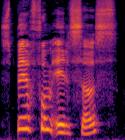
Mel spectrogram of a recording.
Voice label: "bier", alsace

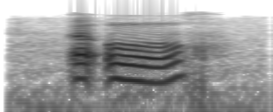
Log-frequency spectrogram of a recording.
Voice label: "ar", Bas Rhin; vin; un are

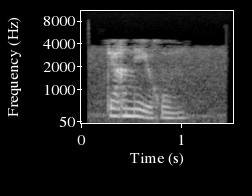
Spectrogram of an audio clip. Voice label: "ernahrung", alsace

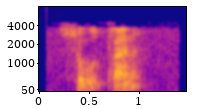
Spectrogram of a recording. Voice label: "sodbrenne", alsace

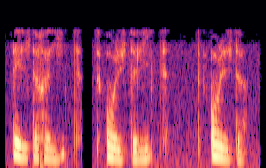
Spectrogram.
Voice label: "lit", Alsace, Bas Rhin; personnes-âgées

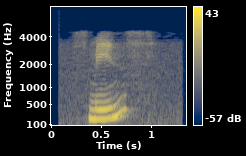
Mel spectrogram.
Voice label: "minz", alsace

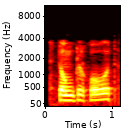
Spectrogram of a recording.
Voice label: "dunkelrot", alsace; vin; rouge foncé

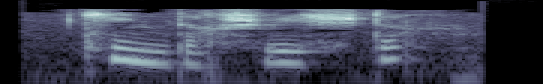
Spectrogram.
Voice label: "kinderschweschter", Bas Rhin; medecine; puériculture

